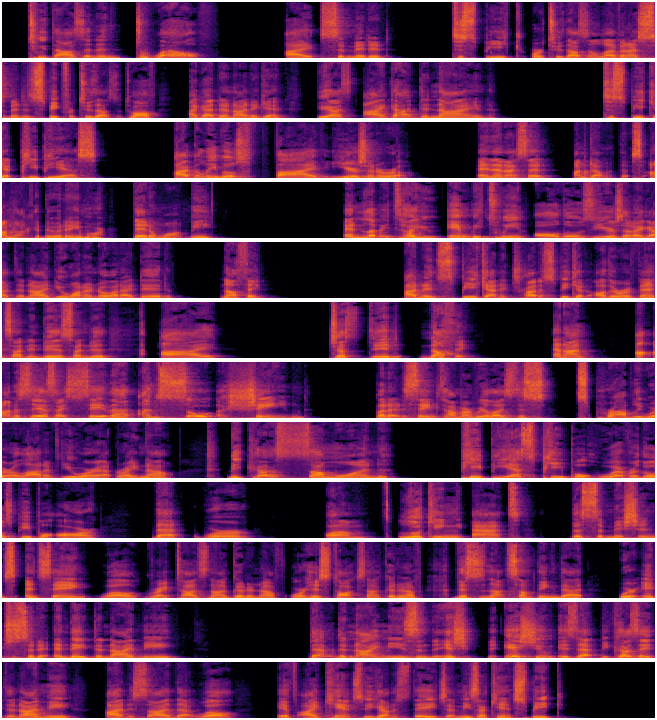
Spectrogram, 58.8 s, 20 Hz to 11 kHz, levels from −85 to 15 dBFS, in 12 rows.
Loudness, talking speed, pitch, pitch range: -17 LUFS, 205 wpm, 150 Hz, 125-180 Hz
